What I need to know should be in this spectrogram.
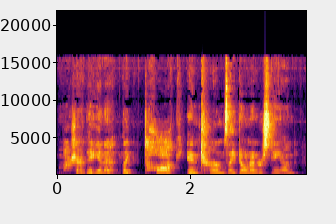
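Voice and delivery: worried newcomer asking softly; timid. Retold or imitated.

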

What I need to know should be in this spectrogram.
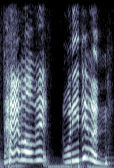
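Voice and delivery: ordinary delivery

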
